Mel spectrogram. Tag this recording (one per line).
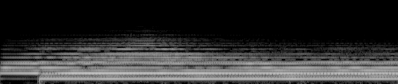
atmosphere
ambience
music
